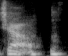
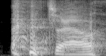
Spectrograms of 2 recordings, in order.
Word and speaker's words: Chao: Am I pronouncing it right? That's very right. Just Chao. Chao.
